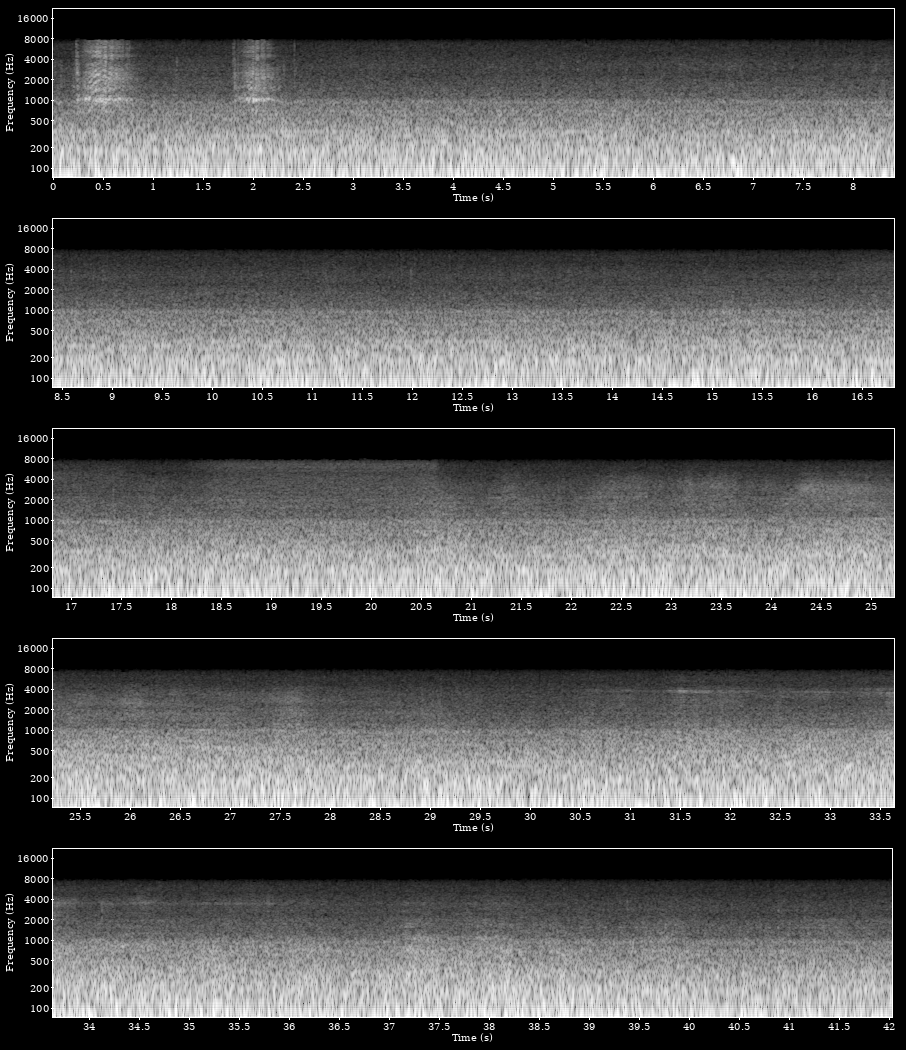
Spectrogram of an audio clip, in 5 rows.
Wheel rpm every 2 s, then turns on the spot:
10, 0, 0, 0, 0, 0, 0, 0, 0, 0, 0, 0, 0, 0, 0, 0, 0, 0, 0, 0, 0.
none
